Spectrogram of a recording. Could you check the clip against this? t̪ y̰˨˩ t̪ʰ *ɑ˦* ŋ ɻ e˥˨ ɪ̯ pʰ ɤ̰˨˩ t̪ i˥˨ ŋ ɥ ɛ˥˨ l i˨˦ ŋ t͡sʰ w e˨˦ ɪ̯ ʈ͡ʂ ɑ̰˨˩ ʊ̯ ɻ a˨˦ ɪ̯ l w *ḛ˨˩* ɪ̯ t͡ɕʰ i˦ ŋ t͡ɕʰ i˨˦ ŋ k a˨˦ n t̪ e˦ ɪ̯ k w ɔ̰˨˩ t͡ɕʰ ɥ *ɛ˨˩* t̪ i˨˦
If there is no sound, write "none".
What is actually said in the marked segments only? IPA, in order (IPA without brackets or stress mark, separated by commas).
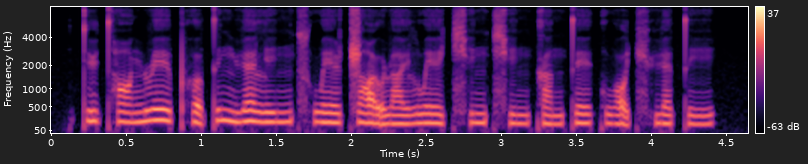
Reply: ɑ˨˦, e˥˨, ɛ˥˨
